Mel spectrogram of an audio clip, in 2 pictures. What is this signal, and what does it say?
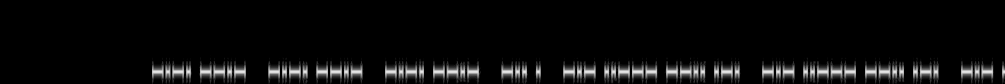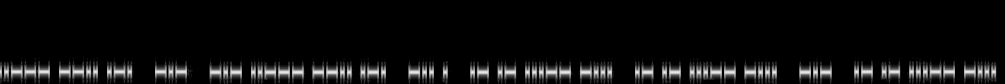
Morse code, heard as a keyed tone, about 34 wpm, 590 Hz. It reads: CQ CQ CQ DE K2ZR K2ZR K2ZR K K2ZR DE AA3B AA3B K AA3B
